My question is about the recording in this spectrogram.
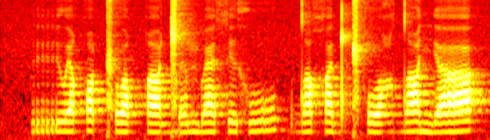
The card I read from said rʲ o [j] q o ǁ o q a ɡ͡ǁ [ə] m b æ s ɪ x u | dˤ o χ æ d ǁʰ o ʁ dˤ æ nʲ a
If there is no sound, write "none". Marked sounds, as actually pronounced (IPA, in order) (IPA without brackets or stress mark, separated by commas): j, ɛ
